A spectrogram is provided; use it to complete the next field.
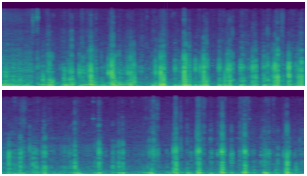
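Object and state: Leather court shoe.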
